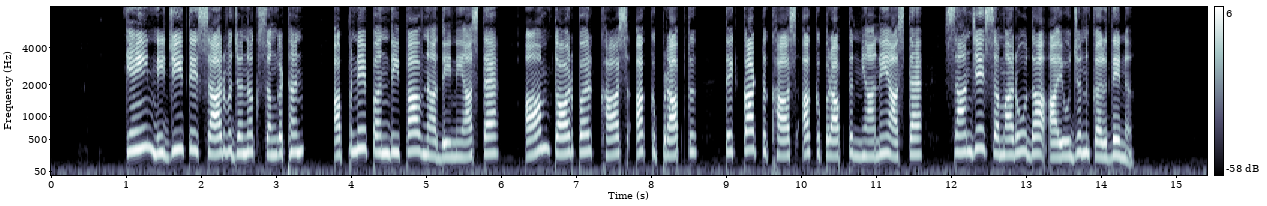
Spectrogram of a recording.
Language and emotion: Dogri, neutral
